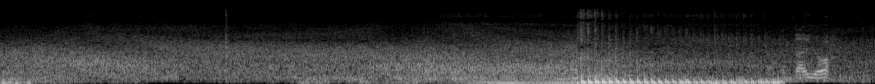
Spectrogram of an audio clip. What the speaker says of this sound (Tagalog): Ayan mga nakamotor. Ayan o.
